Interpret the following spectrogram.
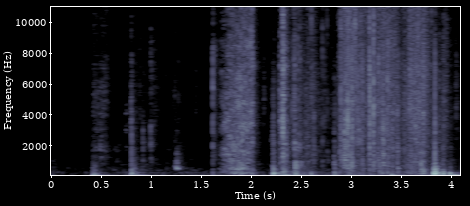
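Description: Plastic shrink wrap being torn and crinkled off a sealed trading card box, a dense rustling that starts about one and a half seconds in. A loud thump comes near the end.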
